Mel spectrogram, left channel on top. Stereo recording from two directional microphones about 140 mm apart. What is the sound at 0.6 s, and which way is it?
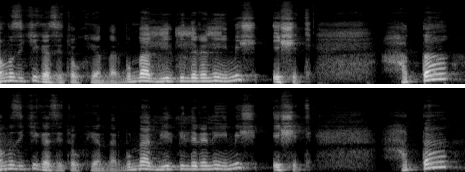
Speech, 45° left (ahead or behind).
